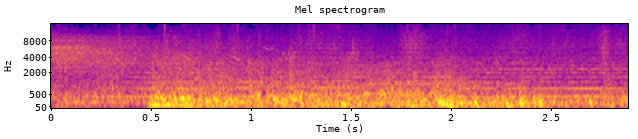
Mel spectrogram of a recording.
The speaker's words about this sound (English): It's raining. Find shelter.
